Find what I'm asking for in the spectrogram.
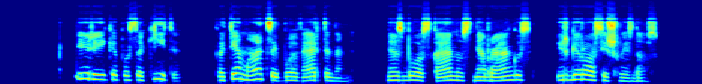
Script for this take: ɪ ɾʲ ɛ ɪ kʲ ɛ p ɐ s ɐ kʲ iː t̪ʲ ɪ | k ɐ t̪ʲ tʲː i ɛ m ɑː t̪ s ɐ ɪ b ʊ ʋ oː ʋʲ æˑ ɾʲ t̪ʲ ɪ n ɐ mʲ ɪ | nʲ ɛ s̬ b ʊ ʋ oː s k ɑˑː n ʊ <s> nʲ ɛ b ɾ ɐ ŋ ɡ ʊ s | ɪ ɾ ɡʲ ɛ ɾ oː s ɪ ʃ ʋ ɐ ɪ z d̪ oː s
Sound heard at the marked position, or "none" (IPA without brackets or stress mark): s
